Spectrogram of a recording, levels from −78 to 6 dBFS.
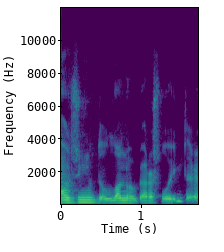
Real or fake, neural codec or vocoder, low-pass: fake; autoencoder, 22.05 kHz, a latent of 192 numbers a frame, VITS, trained on one speaker; 9.9 kHz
